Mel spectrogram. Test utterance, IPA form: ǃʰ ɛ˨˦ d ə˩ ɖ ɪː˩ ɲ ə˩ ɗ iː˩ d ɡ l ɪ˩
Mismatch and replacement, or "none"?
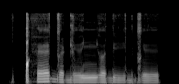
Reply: none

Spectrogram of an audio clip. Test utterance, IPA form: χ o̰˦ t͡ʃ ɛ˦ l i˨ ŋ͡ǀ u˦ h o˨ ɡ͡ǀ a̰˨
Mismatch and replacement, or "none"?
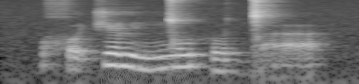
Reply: none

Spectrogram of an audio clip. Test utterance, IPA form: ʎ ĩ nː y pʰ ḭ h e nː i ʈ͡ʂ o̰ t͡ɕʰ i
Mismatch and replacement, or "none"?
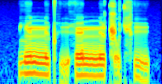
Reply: y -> i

